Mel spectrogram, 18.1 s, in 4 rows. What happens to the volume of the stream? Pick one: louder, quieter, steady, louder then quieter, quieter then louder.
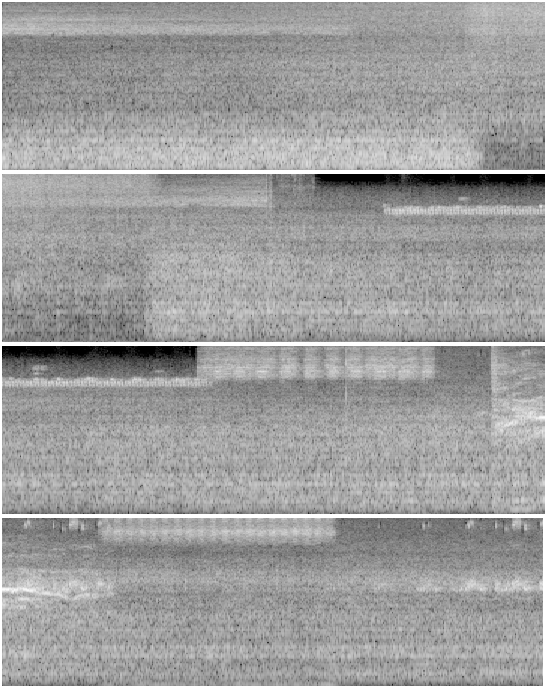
quieter.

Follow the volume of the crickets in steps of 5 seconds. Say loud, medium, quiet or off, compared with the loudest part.
medium, loud, loud, loud.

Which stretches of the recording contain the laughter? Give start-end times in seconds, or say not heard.
13.1-14.6.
